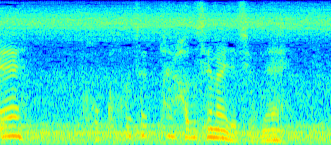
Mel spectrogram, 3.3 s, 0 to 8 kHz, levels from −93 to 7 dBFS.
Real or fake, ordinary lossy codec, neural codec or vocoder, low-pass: real; none; none; none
